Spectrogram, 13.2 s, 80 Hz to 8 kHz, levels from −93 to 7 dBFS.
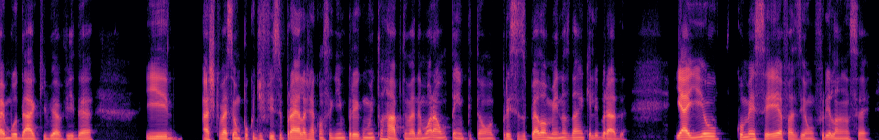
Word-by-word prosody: vai 95 - +6
mudar 100 -2 +3
aqui 95 +1 -2
minha 90 0 +2
vida, 90 +5 -2 0.8
e 100 0 +1 0.4
acho 100 -2 +2
que - - -15
vai 105 -1 +5
ser 105 - -1
um 100 - +1
pouco 100 - -7
difícil 110 0 -5
pra 110 +1 +5
ela 105 0 +6
já 110 0 -2
conseguir 110 0 -5
emprego 110 -1 -1
muito 120 +7 -3
rápido, 100 -9 +1
vai 95 +1 0
demorar 120 +5 +1
um 115 +1 -3
tempo, 95 -8 -7
então, 95 +2 -4
eu 105 - -8
preciso 105 0 -5
pelo 115 +5 +3
menos 115 +1 -2
dar 120 +1 -1
uma 120 - -2
equilibrada. 110 -5 -1 0.7
E 120 - +6
aí 125 -1 +7
eu 155 +1 +3 0.2
comecei 135 -5 +1
a 115 - +2
fazer 100 -2 -3
um 95 0 -5
freelancer, 95 -3 -4
105 Hz, 180 wpm, -23 LUFS, 95-115 Hz, 0.8 s, aí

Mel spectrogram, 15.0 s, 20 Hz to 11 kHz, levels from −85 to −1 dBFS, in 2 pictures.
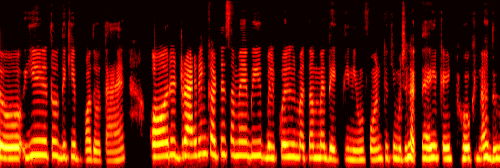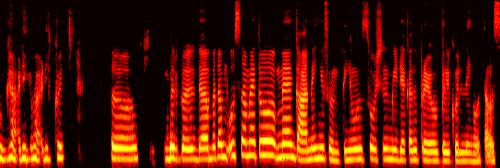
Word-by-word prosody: तो 215 -1 +6
ये 280 +3 +2
तो 275 - 0
देखिए 240 +1 -3
बहुत 190 -3 -6
होता 170 -1 -6
है 190 +3 -6 0.5
और 265 +3 +4
ड्राइविंग 270 +5 +2
करते 295 -1 0
समय 270 -2 -2
भी 270 +2 -1
बिल्कुल 245 +1 0
मतलब 230 +1 -4
मैं 230 0 +1
देखती 200 0 -1
नहीं 190 -1 -2
हूँ 190 - -2
फ़ोन 200 +2 -2
क्योंकि 220 0 -5
मुझे 210 +1 -1
लगता 225 -2 +3
है 215 0 +7
कि 230 - +4
कहीं 210 0 +5 0.2
ठोक 210 0 +4
ना 240 - +6
दूँ 215 0 +2
गाड़ी-वाड़ी 210 -1 -1
कुछ। 230 0 -5 0.6
तो, 210 -1 +3 0.5
बिल्कुल 205 -2 +3
द 205 +1 +1
मतलब 245 0 -2
उस 255 - -2
समय 275 -1 -1
तो 280 0 +4
मैं 250 +1 +2
गाने 190 +1 +1
ही 215 - 0
सुनती 185 -2 -4
हूँ, 195 +1 +1
सोशल 200 +1 -3
मीडिया 190 -2 -2
का 185 - -2
तो 190 - 0
प्रयोग 170 -1 -1
बिल्कुल 165 -1 -2
नहीं 165 -1 -5
होता 160 +1 -5
उस - - -5
215 Hz, 205 wpm, -25 LUFS, 195-245 Hz, 0.6 s, है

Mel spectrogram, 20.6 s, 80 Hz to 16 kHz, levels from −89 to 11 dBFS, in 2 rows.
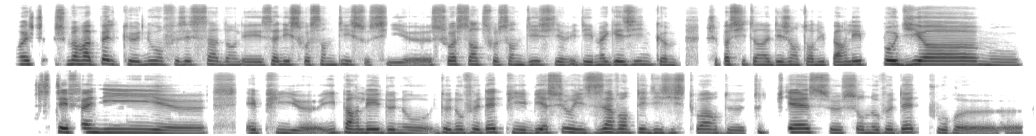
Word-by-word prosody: Ouais, 205 0 +2
je 205 - -7 0.2
je 200 - -6
me 215 - +4
rappelle 210 -1 +3
que 180 -1 -2
nous, 200 +2 -1
on 190 - -3
faisait 185 +1 -5
ça 190 +1 -5
dans 175 0 -7
les 165 -1 -6
années 190 0 0
70 185 0 -4
aussi, 150 -2 -6
heu, - - -7
60-70, 185 -1 -3
il - - -3
y - - -1
avait 175 +4 -4
des 170 -1 -2
magazines 175 +1 -1
comme 170 -5 -5 0.3
je - - -13
sais 180 - -8
pas 190 +1 0
si 190 +1 -3
tu 185 - -5
en 180 - -3
as 175 -1 -1
déjà 175 0 -1
entendu 170 0 -3
parler, 180 +2 +1 0.2
Podium 195 -1 +6
ou 155 -1 -7 0.5
Stéphanie, 190 - +4
heu 150 -1 -3 0.4
et 175 -1 0
puis, 165 -2 -4
heu, - - -4
il 175 +1 -5
parlait 185 -1 +4
de 175 0 0
nos 155 -3 -5
de 175 +2 0
nos 180 +1 -1
vedettes 190 +3 +2
puis, 180 -3 -3
bien 185 +4 +2
sûr, 195 +3 +1
ils 175 +2 +1
inventaient 195 -1 +1
des 170 -1 -3
histoires 185 0 -3
de 155 -1 -7
toutes 185 -4 -7
pièces, 205 -2 +4
heu, 170 -1 -1
sur 170 +1 -4
nos 170 0 -2
vedettes 195 +4 -1 0.2
pour, 165 -2 -4
heu 75 - -6
180 Hz, 185 wpm, -23 LUFS, 170-195 Hz, 0.5 s, Podium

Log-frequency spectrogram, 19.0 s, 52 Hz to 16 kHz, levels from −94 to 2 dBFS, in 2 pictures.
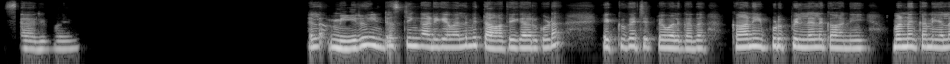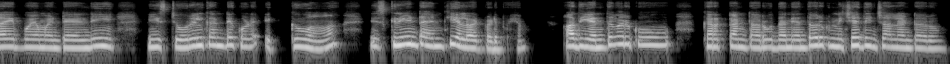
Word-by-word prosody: సరిపోయింది. 205 0 -7 2.3
ఎలా, 250 +2 -1 0.2
మీరూ 215 +6 +3
ఇంట్రెస్టింగ్‌గా 265 +1 0
అడిగేవాళ్ళు, 235 +1 0
మీ - - +1
తాతయ్య 220 +1 +2
గారు 225 0 +2
కూడా 270 +5 0 0.5
ఎక్కువగా 245 +3 -2
చెప్పేవాళ్ళు 225 -3 0
గదా! 215 +1 -1 0.3
కానీ 245 +2 +5
ఇప్పుడు 255 +3 -1
పిల్లలు 235 0 +2
కానీ, 220 -1 -1 0.4
మనం 245 0 +5
కానీ, 240 -1 +1
ఎలా 240 +1 +2
అయిపోయామంటే 230 -2 -1
అండి, 235 +4 +1 0.5
ఈ - - +1
స్టోరీ‌ల 240 +4 +2
కంటే 280 0 +1
కూడా 245 +5 -5 0.2
ఎక్కువ, 245 +3 -2 0.7
ఈ - - -1
స్క్రీన్ 295 +1 +4
టైమ్‌కి 260 +2 +1
అలవాటు 220 -3 +1
పడిపోయాం. 200 +2 -6 0.5
అది 255 - +2
ఎంత 230 +4 0
వరకూ 305 -2 0 0.6
కరక్ట్ 245 +1 0
అంటారు? 230 -1 -1
దాన్ని 225 0 +1
ఎంత 225 - -2
వరకు 280 -2 0
నిషేధించాలంటారు? 235 -5 -1
235 Hz, 125 wpm, -23 LUFS, 220-260 Hz, 2.3 s, కానీ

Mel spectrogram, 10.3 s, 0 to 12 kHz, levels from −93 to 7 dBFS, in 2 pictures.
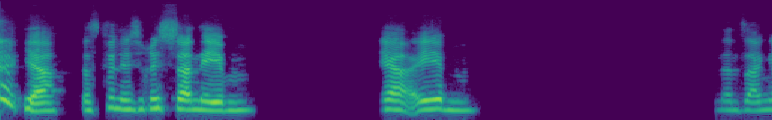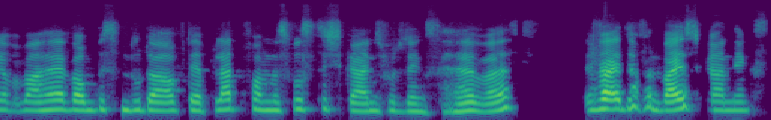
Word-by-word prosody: Ja, 185 -4 +6
das 195 -1 -6
finde 245 -4 -1
ich 215 +1 -3
richtig 235 +1 +1
daneben. 200 -3 +5 0.8
Ja, 215 -1 +3
eben. 200 -3 +3 1.6
Und - - -25
dann 200 0 -11
sagen 195 0 -5
die 210 - -5
auch 200 - -15
immer: 190 +1 -3
„Hä, 210 +2 +2
warum 195 -1 0
bist 210 +1 -10
'n - - -1
du 205 - -4
da 190 -2 0
auf 190 - -8
der 190 -1 -3
Plattform? 215 +2 -3
Das 195 -1 -6
wusste 225 +1 -7
ich 220 +2 -11
gar 175 -2 -1
nicht.“ 180 +1 -7
Wo 190 - -8
du - - -14
denkst: 170 -4 -7
„Hä, 170 +3 -1
was? 200 +9 -1 0.5
Wei 220 +2 +6
davon 270 -2 -5
weiß 200 +4 +5
ich - - -20
gar 200 -1 -3
nix.“ 195 0 -10
200 Hz, 225 wpm, -22 LUFS, 190-220 Hz, 1.6 s, Ja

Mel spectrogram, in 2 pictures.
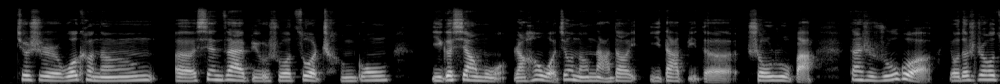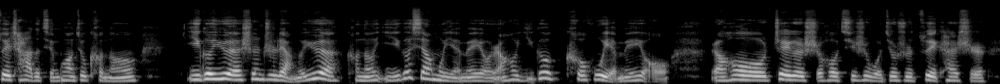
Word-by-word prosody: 就 210 -1 +1
是 195 -3 +1
我 190 +5 +3
可 205 -1 -2
能， 175 +4 +1 0.2
呃， 165 -2 +1
现 210 +4 0
在 200 -3 +4
比 175 - -6
如 - - -5
说 175 0 0
做 180 +1 +3
成 160 -1 -6
功 190 +3 -1 0.4
一 175 - 0
个 200 - +6
项 200 -2 +3
目， 165 -3 -3
然 160 +1 -2
后 215 +5 -1
我 175 - +2
就 220 -1 -2
能 170 -2 0
拿 165 -5 -2
到 165 +1 -1 0.2
一 - - -9
大 - - -1
笔 - - -12
的， - - -4
收 185 -2 +1
入 185 -2 +1
吧。 - - +1 0.3
但 210 -2 0
是 190 - -2
如 195 +7 0
果 250 - +3
有 175 0 -2
的 195 - +2
时 205 +2 -3
候 215 0 +3
最 215 0 +3
差 200 -1 -3
的 180 - -4
情 170 -1 -7
况， 190 +2 -3
就 195 +1 -3
可 185 - -8
能 160 +3 -2 0.5
1 220 - 0
个 250 +2 +9
月 250 -4 +7
甚 235 +2 -1
至 225 -1 -3
2 195 -4 0
个 165 - -2
月， 235 -3 +3
可 190 - -11
能 180 +2 -1
一 190 +1 -5
个 290 - -1
项 275 -5 +1
目 210 - 0
也 160 -3 -3
没 165 +1 -2
有， 160 -3 -3
然 175 - -3
后 215 +3 -4
一 205 +7 -10
个 285 +2 +1
客 255 -4 -6
户 210 +1 +1
也 180 - +1
没 175 +4 -3
有。 195 - -6 0.4
然 180 -1 -2
后 200 -3 +4
这 215 +4 +4
个 200 -2 +4
时 180 -1 -3
候 190 0 -2
其 180 +2 -5
实 195 +1 -4
我 165 -4 -3
就 190 +3 -3
是 180 -1 -4
最 185 +2 +1
开 180 -2 -5
始 155 -2 -5
190 Hz, 260 characters per minute, -23 LUFS, 175-210 Hz, 0.5 s, 个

